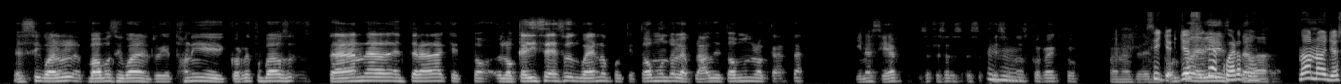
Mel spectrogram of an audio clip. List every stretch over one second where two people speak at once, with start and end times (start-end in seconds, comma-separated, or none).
11.4-12.8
